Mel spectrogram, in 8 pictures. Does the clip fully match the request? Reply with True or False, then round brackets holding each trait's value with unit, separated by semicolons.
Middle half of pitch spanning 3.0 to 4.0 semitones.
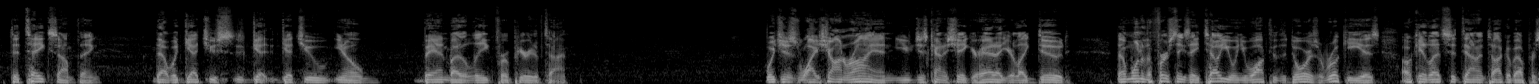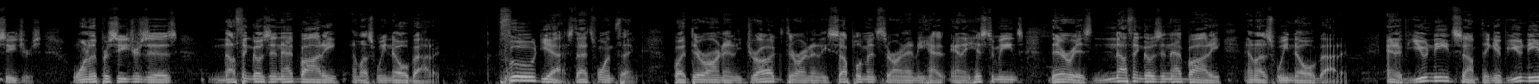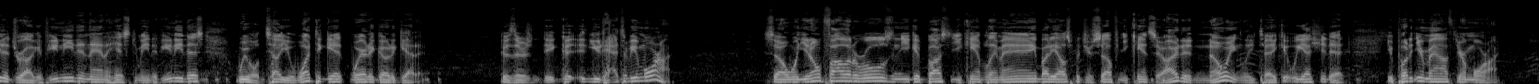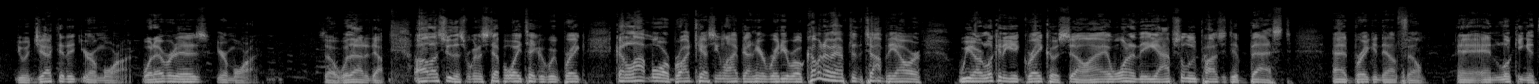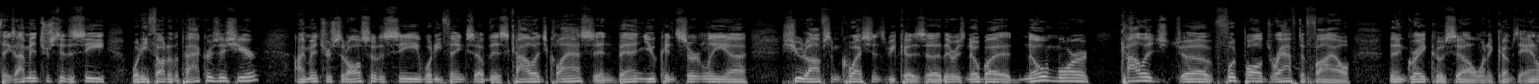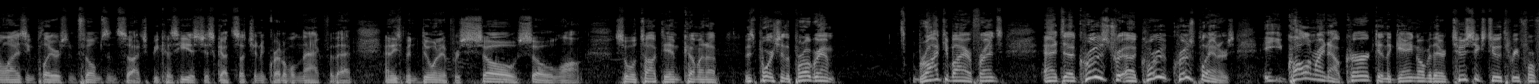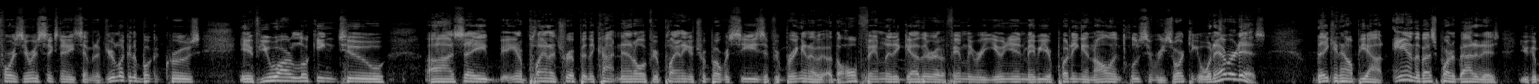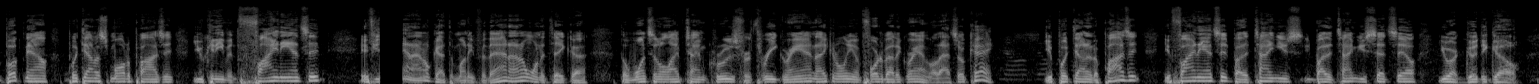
False (4.5 semitones)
